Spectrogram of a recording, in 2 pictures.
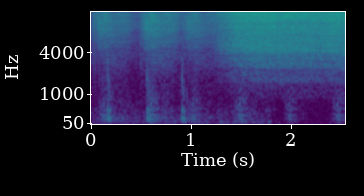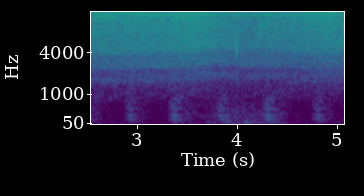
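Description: A train moving in Minecraft, a steady hissing rush layered with a regular rhythmic chugging pulse, close and moderately loud, after a few sharp puffs at the start, with no talking.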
